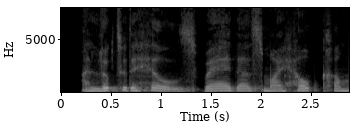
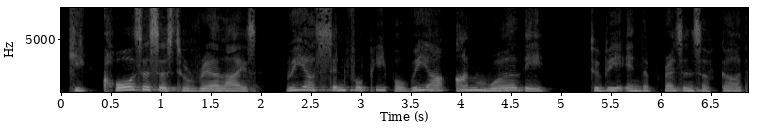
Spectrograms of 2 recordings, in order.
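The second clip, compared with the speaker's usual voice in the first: ordinary delivery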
